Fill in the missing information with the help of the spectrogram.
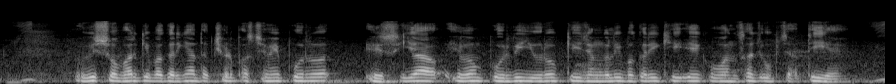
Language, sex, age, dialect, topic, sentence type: Hindi, male, 18-24, Hindustani Malvi Khadi Boli, agriculture, statement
